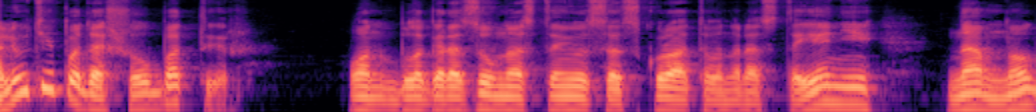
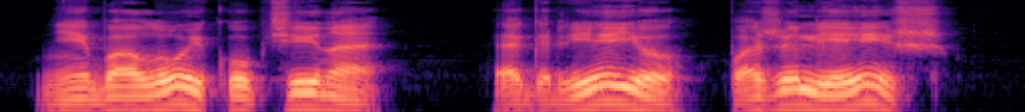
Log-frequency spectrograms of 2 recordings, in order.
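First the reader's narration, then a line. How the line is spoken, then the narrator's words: Low, muffled. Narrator (Russian): Скуратов глухо сказал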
